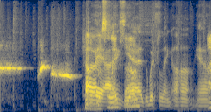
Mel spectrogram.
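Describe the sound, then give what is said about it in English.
A clear whistle sounds first: a held note, then a quick swooping glide like a catcall. After about a second and a half, strong vocals in a song take over and fill the rest. “It's whistling, that kind of sounds like a cat call in some ways.”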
